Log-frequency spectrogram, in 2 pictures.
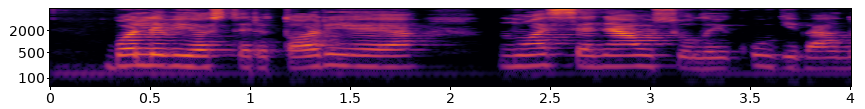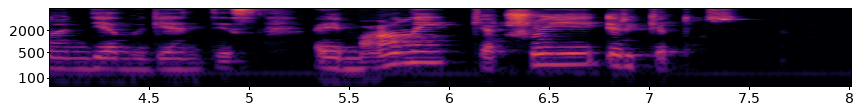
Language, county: Lithuanian, Kaunas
